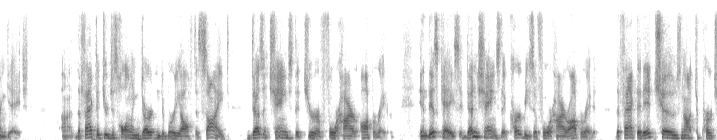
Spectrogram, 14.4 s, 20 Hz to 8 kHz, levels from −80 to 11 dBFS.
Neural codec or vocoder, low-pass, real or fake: none; 7.2 kHz; real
